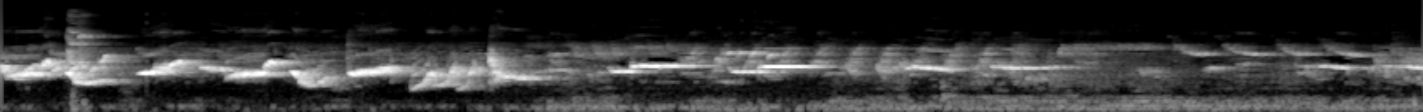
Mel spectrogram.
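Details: White-rumped shama in fighting mode pouring out a rapid run of warbled whistled notes, then quieter thin sustained whistles and chips, a soft hum beneath.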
